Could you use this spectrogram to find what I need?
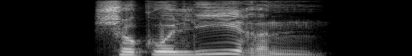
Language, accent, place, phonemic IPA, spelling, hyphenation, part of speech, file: German, Germany, Berlin, /ʃokoˈliːʁən/, schokolieren, scho‧ko‧lie‧ren, verb, De-schokolieren.ogg
- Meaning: to coat or cover with chocolate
